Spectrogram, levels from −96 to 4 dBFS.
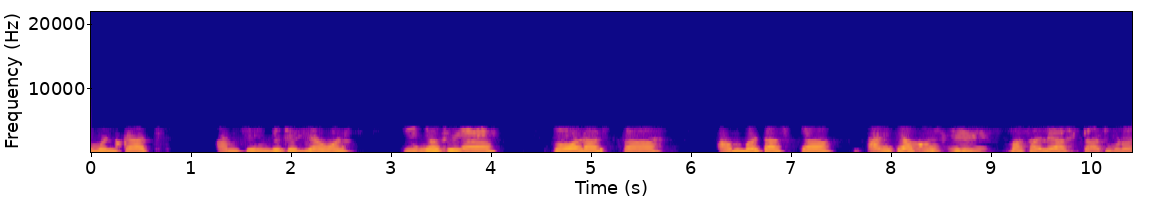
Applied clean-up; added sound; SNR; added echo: neural mask model Resemble Enhance denoiser.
